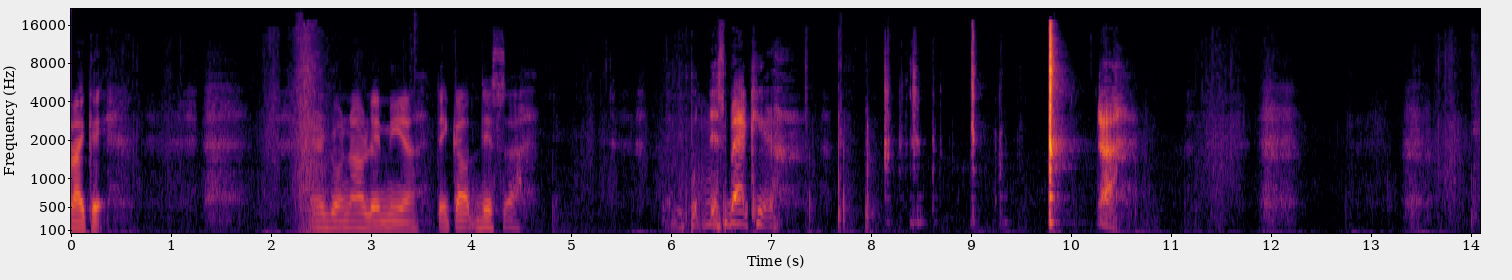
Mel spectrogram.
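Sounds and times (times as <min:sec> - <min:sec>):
man breathing: 0:00.4 - 0:02.3, 0:04.6 - 0:05.9, 0:10.3 - 0:14.0
tools clicking and clattering: 0:08.0 - 0:10.2
sharp knock: 0:09.8 - 0:10.1.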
